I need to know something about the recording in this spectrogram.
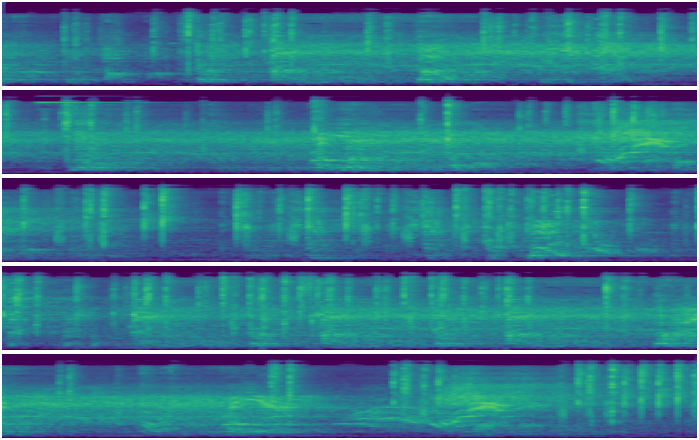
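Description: Sharp electronic hits and blasts from a fighting game crack again and again.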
